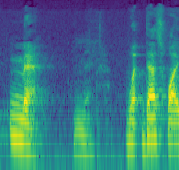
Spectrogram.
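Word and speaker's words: ميم: So, Okay, so when we pronounce meme in Arabic, it's close in pronunciation to M in English. It's the same meh.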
